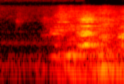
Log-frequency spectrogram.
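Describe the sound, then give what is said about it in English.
A dog wanting donuts on the other side of a window whines in a thin, high-pitched, drawn-out tone that begins after a brief quiet moment and continues steadily, fairly soft. “That dog wants those donuts. It's right on the other side of that window.”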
